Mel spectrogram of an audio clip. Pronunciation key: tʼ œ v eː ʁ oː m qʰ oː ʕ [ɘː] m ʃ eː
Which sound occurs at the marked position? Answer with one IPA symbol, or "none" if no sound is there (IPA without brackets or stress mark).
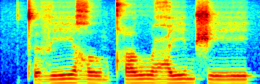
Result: eː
